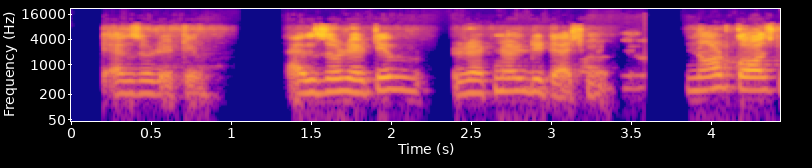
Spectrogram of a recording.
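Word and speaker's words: exudative: Spelling मैं बता देती हूं। ई ई एक्स यू डी ए टी आई वी ई एग्जोडेटिव।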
